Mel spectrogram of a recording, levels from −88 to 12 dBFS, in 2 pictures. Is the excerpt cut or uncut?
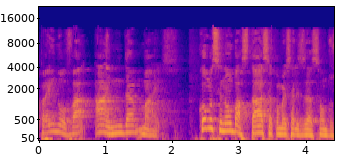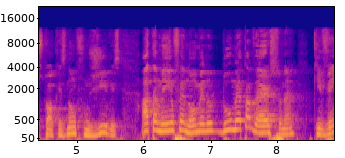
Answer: uncut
